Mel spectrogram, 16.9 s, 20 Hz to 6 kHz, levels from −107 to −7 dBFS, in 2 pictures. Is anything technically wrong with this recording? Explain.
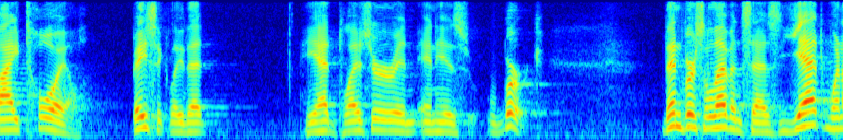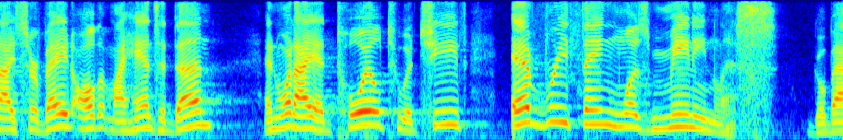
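Yes, there's aliasing through the whole clip. It sounds like the speech was downsampled, which fits a drop from 44.1 kHz to 12 kHz, without an anti-alias filter. Content above 6 kHz folds back down as wrong pitches, leaving gritty, metallic sibilants roughly 20 dB below the speech.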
